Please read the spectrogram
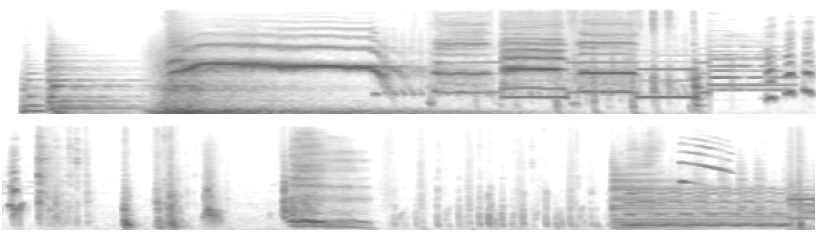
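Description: Cartoon soundtrack of comic music cues and sound effects: a long, high held cry near the start, a quick run of musical notes, a few thunks, and a falling glide, then a music cue comes in near the end.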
